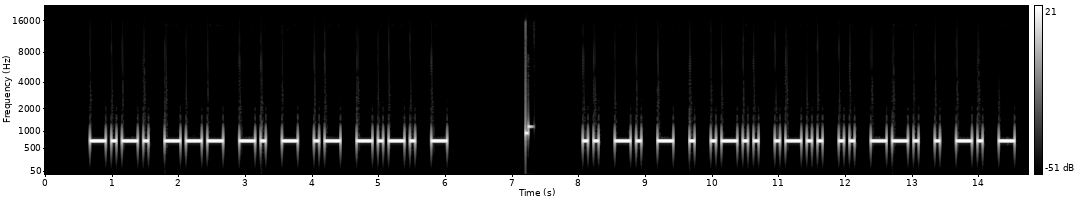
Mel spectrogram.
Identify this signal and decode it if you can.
Morse code, heard as a keyed tone, about 15 wpm, 700 Hz. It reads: CONTACT INTELLIGENT
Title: Sentences from Top 1000 Words - Review Part 7 - New Word Drill - 15wpm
